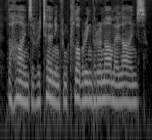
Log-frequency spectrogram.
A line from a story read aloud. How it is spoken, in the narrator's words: Sean murmured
